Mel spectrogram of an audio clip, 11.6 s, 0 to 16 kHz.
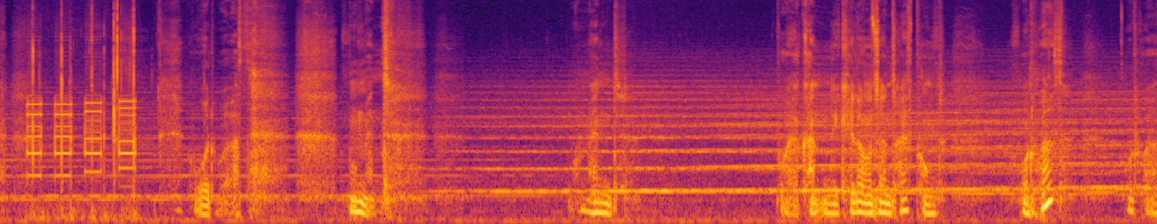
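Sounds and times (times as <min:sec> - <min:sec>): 
mobile phone keypad tones as someone dials a call: 0:00.3 - 0:01.4
speech: 0:02.0 - 0:02.6, 0:03.5 - 0:04.0, 0:05.8 - 0:06.3, 0:07.8 - 0:09.6, 0:10.2 - 0:11.5.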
